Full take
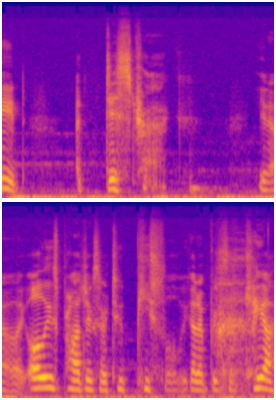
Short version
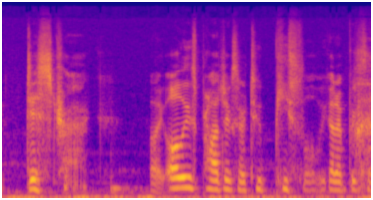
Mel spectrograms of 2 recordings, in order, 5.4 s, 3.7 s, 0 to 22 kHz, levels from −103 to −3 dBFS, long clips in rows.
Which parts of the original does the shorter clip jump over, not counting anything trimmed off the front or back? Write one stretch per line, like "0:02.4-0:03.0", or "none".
0:02.3-0:02.8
